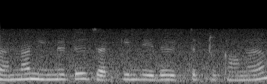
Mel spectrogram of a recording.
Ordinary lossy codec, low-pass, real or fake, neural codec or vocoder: none; 5.4 kHz; real; none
